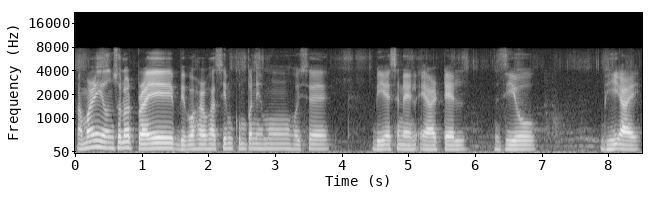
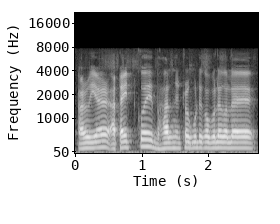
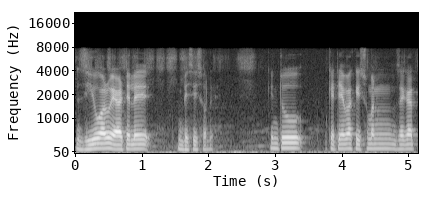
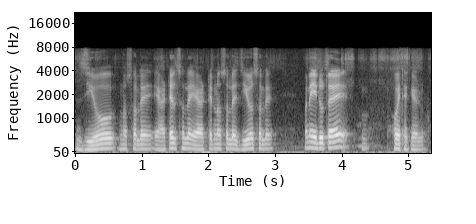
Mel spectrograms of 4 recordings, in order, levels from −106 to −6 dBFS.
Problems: background sounds at intervals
